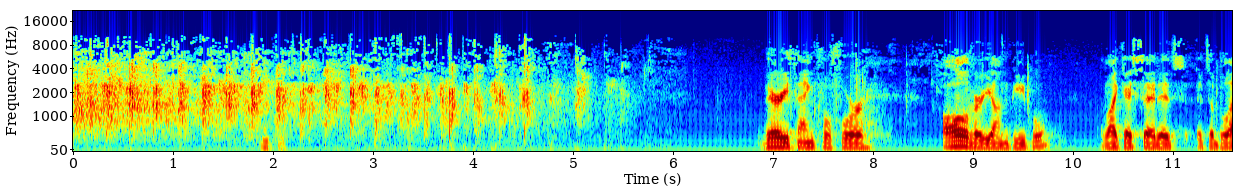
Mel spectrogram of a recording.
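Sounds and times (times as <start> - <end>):
room full of people applauding: 0.0 - 5.7
speech: 0.3 - 0.8, 6.9 - 8.1, 8.7 - 11.5.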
